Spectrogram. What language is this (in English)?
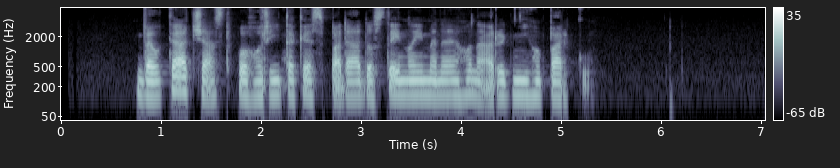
Czech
